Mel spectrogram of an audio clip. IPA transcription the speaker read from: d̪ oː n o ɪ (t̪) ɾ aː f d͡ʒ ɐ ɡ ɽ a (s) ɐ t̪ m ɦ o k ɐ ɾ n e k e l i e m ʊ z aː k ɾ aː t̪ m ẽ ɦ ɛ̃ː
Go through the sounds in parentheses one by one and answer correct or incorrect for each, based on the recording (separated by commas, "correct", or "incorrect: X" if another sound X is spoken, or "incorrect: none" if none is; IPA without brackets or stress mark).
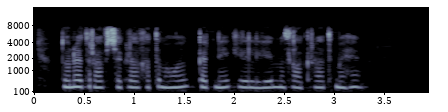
correct, incorrect: x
